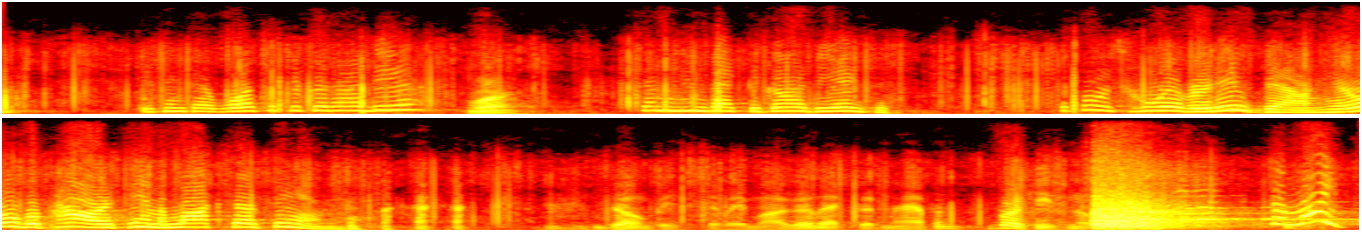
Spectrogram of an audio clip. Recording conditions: poor sound quality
